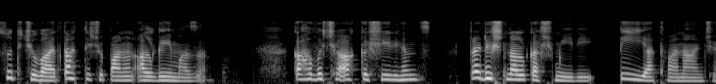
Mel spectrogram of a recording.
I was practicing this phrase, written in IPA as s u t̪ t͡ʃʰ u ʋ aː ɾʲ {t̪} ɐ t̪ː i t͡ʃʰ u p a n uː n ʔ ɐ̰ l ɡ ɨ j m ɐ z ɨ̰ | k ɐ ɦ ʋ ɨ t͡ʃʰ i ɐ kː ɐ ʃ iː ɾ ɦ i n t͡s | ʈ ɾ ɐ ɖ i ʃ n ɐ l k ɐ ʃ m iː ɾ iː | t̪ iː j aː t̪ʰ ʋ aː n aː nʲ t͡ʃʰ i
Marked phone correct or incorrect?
correct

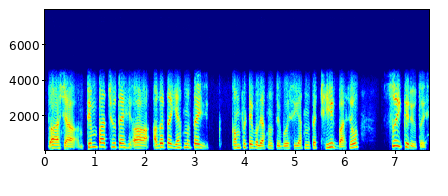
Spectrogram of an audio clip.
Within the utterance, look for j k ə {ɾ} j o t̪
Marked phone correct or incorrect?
correct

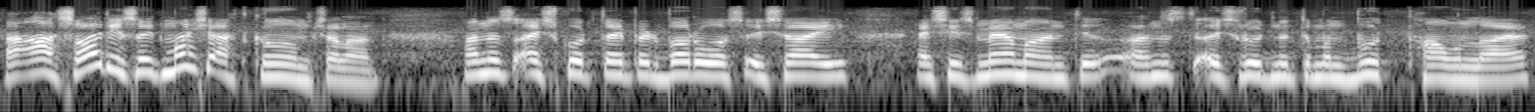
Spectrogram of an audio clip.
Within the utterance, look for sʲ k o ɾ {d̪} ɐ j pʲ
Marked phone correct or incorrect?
incorrect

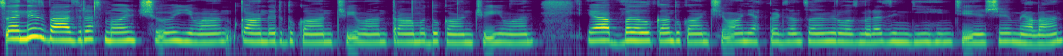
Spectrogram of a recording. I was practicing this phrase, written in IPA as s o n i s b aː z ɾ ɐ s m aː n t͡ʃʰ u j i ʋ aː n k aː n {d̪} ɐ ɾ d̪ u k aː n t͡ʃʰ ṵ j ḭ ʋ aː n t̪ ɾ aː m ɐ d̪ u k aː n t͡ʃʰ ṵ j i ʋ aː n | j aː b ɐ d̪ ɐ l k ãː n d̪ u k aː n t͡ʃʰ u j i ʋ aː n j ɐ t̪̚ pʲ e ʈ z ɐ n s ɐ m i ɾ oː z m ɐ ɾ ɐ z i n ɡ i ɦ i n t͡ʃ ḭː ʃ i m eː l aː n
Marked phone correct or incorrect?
correct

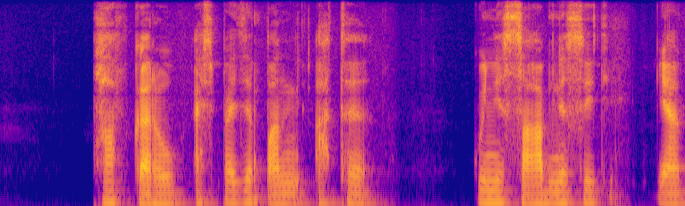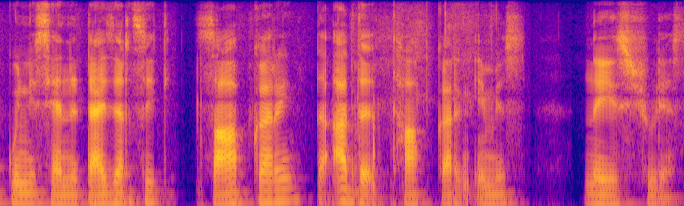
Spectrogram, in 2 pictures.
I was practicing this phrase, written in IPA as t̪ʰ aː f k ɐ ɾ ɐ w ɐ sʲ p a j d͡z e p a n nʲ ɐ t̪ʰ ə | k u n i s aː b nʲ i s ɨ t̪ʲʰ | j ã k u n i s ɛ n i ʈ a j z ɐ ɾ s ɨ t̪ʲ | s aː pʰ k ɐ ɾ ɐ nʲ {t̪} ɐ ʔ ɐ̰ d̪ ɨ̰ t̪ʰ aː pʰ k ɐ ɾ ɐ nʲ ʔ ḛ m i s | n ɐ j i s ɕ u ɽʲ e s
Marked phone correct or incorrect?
correct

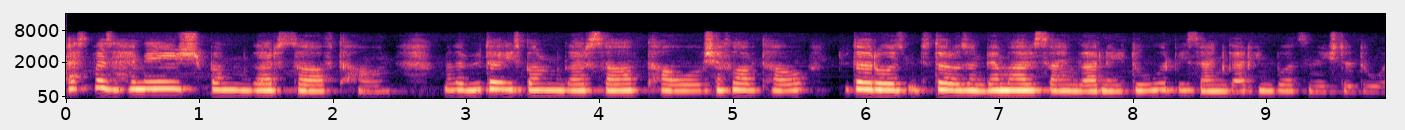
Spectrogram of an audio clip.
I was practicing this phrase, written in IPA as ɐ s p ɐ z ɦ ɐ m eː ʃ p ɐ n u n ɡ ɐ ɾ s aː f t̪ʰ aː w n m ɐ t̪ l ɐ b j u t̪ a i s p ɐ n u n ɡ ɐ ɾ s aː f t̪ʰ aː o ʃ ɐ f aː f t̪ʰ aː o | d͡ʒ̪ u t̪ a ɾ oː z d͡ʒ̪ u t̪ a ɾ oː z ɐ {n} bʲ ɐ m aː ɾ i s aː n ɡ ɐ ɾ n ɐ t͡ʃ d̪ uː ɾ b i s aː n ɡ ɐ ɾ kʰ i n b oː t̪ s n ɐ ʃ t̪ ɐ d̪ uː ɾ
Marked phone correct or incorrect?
correct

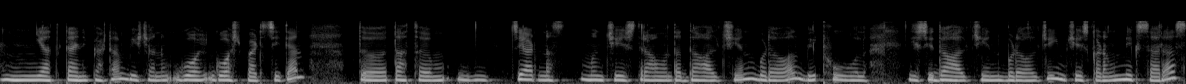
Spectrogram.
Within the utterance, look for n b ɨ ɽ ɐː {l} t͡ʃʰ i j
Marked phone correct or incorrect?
correct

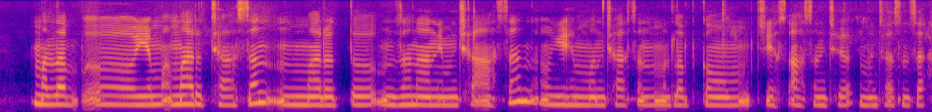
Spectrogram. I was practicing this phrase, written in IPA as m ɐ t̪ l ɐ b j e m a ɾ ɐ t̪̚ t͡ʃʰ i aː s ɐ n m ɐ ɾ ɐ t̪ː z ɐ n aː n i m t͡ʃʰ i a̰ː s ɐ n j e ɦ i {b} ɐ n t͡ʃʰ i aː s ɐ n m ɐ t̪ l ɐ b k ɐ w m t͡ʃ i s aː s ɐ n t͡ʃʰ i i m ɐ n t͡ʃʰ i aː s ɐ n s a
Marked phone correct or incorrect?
incorrect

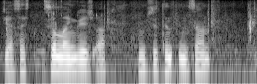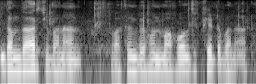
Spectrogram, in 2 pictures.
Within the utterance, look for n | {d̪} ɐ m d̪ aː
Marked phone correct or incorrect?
correct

